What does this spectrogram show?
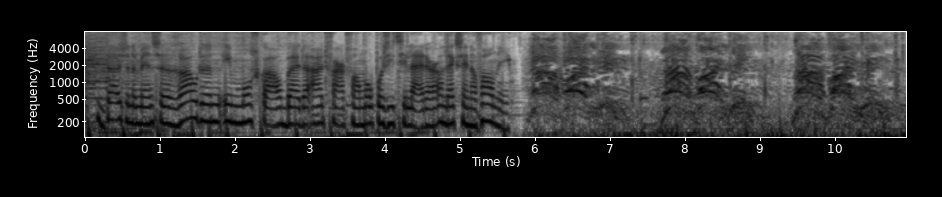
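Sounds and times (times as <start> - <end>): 
speech: 0.3 - 6.0
crowd chanting a name at funeral: 5.8 - 10.8.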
